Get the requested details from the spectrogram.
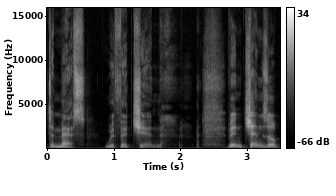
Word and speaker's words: Vincenzo: By the way, he did have something of a Jay Leno jaw, but he got the nickname from his mom, who always called him Vincenzo and put a hard accent on that middle syllable.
